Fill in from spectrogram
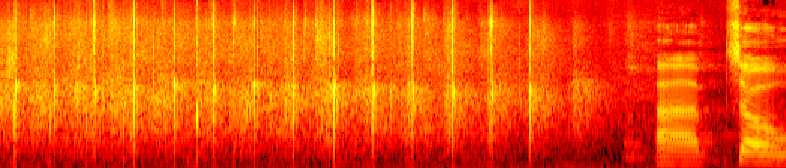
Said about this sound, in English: So please join me in giving him another round of applause for all of his hard work.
